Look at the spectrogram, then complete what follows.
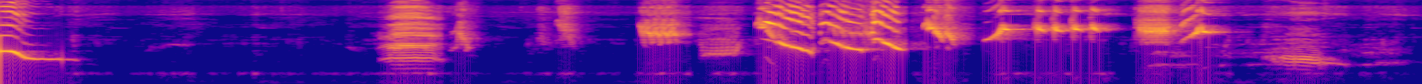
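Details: Common hill myna giving a varied run of loud harsh squawks, rasping buzzy notes and sharp rising and falling whistles, opening with a descending whistle, then a dense burst of mixed notes in the second half.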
